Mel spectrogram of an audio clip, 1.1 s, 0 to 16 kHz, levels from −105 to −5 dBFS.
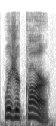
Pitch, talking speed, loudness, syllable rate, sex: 155 Hz, 165 wpm, -18 LUFS, 4.8 syllables/s, male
